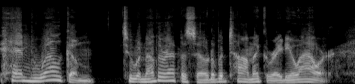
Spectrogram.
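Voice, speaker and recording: His pitch swings very widely. This man's voice carries vocal fry. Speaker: podcast host. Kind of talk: casual podcast banter.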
